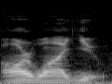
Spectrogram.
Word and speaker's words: ryu: as in Shunryu Suzuki, R-Y-U. And as in my birth year, I'm born the year of the dragon, Ryu. So R-Y-U is pronounced ryu.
